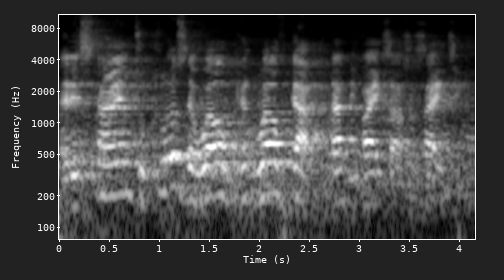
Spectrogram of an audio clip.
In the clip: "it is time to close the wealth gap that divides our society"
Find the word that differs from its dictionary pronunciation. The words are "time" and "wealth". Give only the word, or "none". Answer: none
